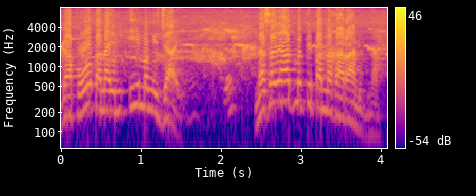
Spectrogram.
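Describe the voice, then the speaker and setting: An actor playing a cruel, domineering young master who gloats menacingly in a radio drama. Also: male voice, sits high, wildly swooping pitch, normal speed, background noise. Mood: commanding. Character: cruel young master lording over mine workers.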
